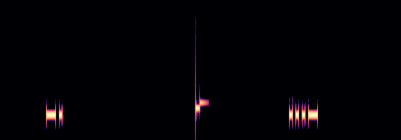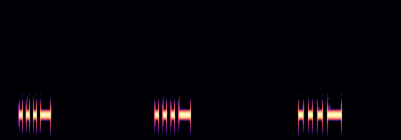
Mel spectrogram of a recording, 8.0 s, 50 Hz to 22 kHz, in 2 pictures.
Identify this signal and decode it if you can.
Morse code, heard as a keyed tone, about 33 wpm, spaced as for 8 wpm, 700 Hz. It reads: N VVVV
